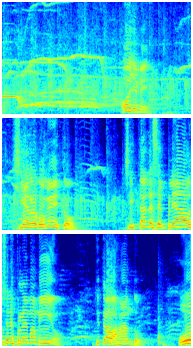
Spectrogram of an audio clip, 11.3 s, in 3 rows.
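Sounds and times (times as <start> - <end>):
cheering: 0.0 - 6.7
applause: 0.0 - 7.7
speech: 2.4 - 3.1, 4.0 - 5.4, 6.2 - 8.8, 9.4 - 10.5, 11.1 - 11.3.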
